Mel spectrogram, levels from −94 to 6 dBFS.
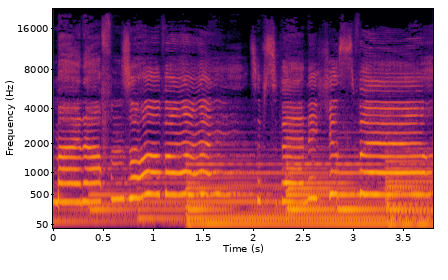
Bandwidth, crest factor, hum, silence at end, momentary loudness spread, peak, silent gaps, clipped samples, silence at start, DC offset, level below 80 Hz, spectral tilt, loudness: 19 kHz; 12 dB; none; 0 s; 7 LU; -4 dBFS; none; under 0.1%; 0 s; under 0.1%; -28 dBFS; -5 dB/octave; -16 LUFS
